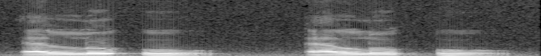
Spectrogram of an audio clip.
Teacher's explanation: that intervocalic sigma will elide with resulting contraction of the two vowels remaining · And if you look on page 110 in your grammar, you will see that when epsilon contracts with omicron, you get the resultant diphthong oo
